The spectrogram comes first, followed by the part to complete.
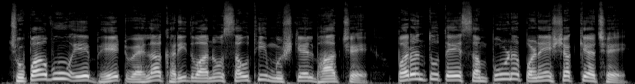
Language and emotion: Gujarati, neutral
